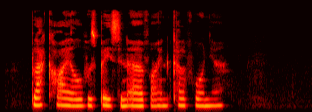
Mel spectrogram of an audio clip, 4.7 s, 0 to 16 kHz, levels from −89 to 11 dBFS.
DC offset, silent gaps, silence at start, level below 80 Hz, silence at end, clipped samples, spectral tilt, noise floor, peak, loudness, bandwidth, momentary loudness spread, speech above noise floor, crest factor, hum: under 0.1%; none; 0.5 s; -82 dBFS; 1.3 s; under 0.1%; -3.5 dB/octave; -75 dBFS; -12 dBFS; -30 LUFS; 11.5 kHz; 8 LU; 45 dB; 20 dB; none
